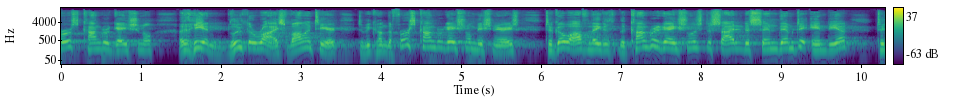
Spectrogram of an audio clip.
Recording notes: This session was recorded at First Baptist Church Hendersonville, NC on June 8, 2022.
